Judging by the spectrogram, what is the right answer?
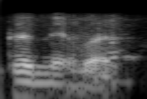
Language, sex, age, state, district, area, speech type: Hindi, male, 60+, Rajasthan, Jaipur, urban, conversation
